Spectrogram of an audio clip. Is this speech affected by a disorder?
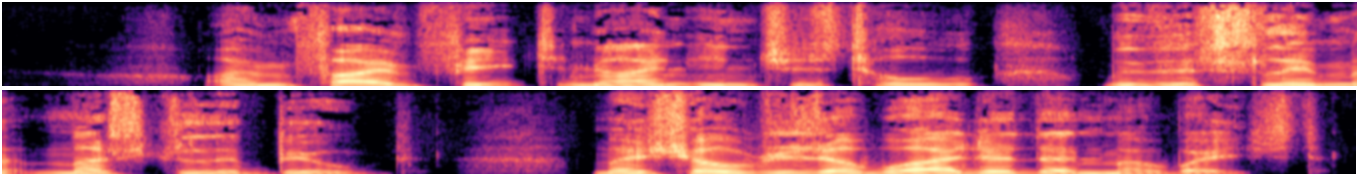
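Yes: cerebral palsy; visible disability, walks with pelvis leaning and upper body leaning slightly back; speech pattern likened to somebody two gins in.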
